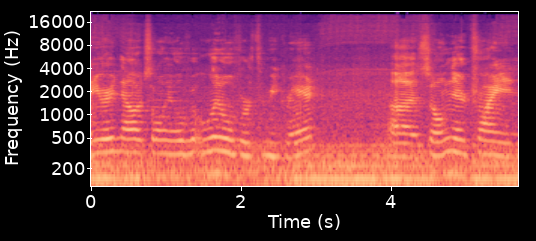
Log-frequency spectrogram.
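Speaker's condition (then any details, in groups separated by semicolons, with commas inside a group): Cerebral palsy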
